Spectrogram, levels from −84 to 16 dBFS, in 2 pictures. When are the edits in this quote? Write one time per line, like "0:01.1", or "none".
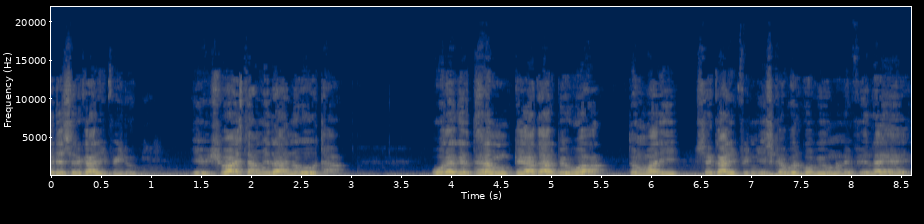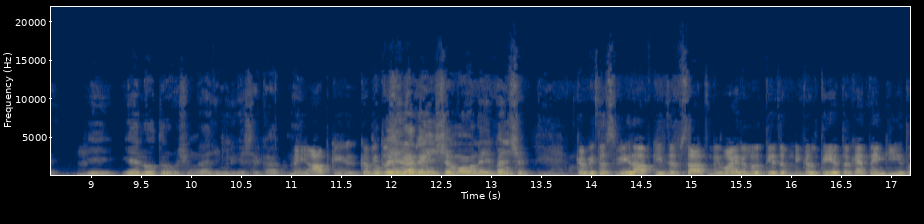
0:07.1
